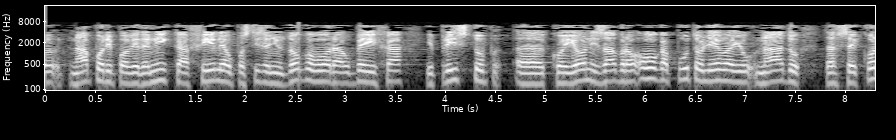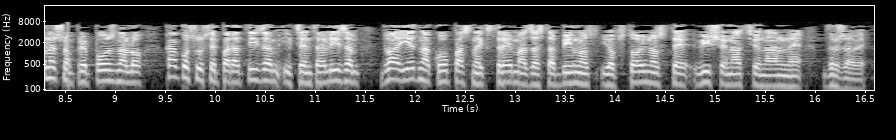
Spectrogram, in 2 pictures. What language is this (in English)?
Croatian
